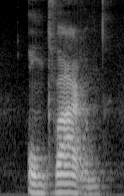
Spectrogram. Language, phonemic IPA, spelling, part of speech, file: Dutch, /ɔntˈʋaːrə(n)/, ontwaren, verb, Nl-ontwaren.ogg
- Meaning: to discern, perceive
